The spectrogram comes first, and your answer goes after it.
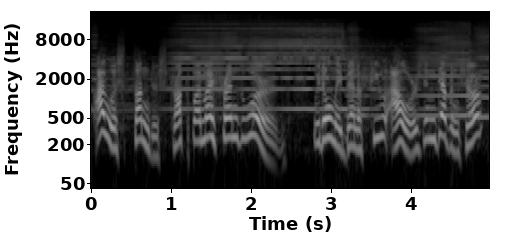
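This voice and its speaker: A man playing a detective's loyal, earnest companion, telling the story in an old-time radio drama style, measured and slightly puzzled. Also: sits high, very animated. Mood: narrating, earnest. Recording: dull lo-fi sound, music underneath.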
